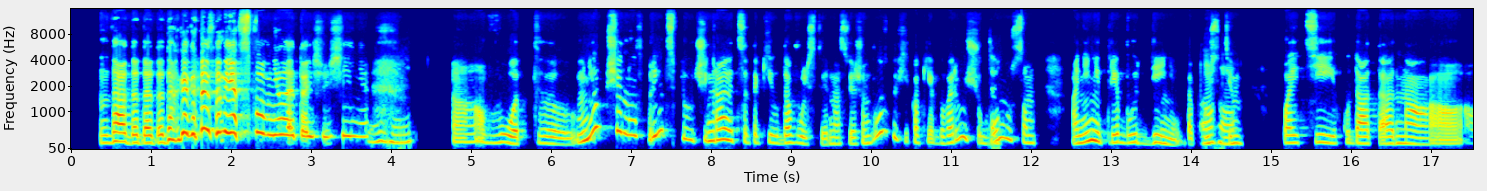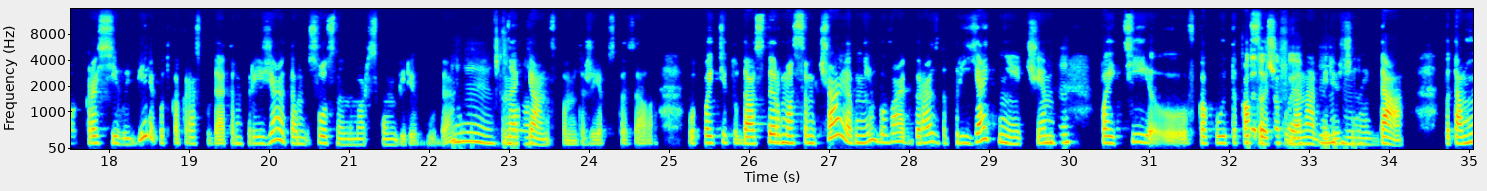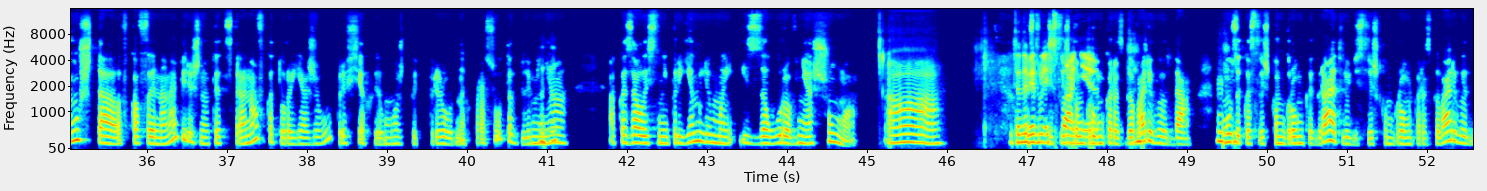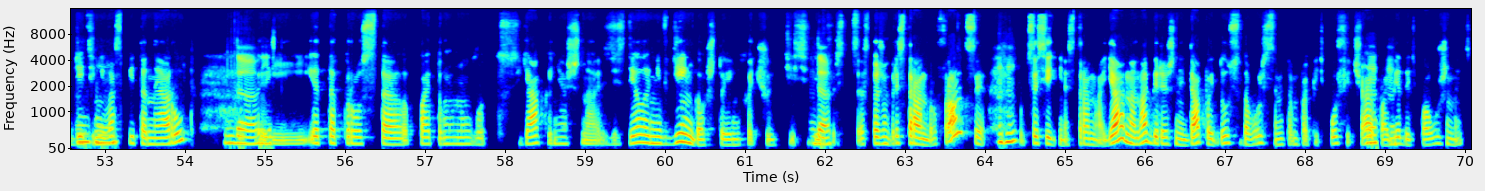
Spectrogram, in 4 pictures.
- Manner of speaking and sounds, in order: laughing while speaking: "как раз н я вспомнила это ощущение"; tapping; chuckle; other background noise
- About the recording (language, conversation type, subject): Russian, podcast, Какие удовольствия на свежем воздухе не требуют денег?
